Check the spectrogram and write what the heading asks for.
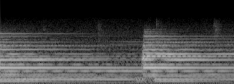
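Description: Live band with trumpet and saxophone holding sustained chords between sung lines, a new chord struck about a second and a half in.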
